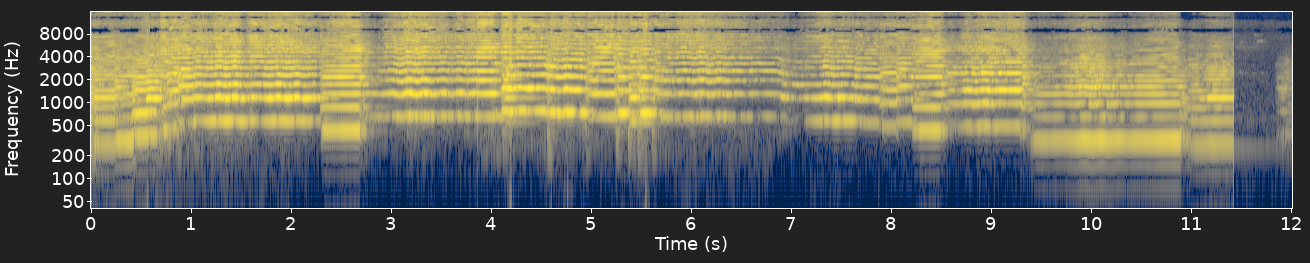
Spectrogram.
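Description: Acoustic viola bowed solo: a melodic line with sliding shifts up into some notes, stopping briefly in a short pause near the end.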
